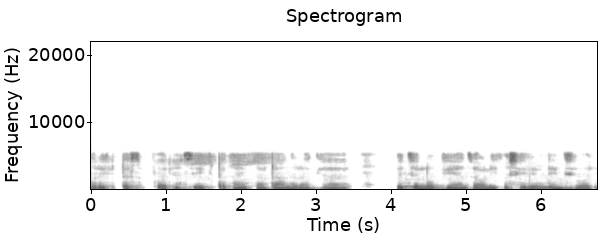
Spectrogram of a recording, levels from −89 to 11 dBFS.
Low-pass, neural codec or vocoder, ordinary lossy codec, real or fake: 5.4 kHz; none; none; real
